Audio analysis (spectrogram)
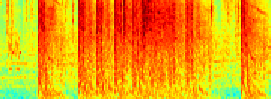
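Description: Gunfire in an online shooting video game comes in loud, repeated bursts of rapid automatic fire separated by short pauses.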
